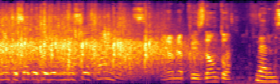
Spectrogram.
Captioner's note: some Applause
